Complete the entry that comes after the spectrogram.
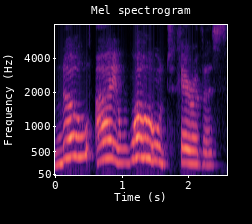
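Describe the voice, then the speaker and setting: A woman puts on a squeaky, high-pitched character voice. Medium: read story. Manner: soft-spoken, polite.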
